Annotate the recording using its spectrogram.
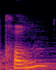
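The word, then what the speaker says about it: Köln: time to head to cologne or col if you're using the German pronunciation technically this was only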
